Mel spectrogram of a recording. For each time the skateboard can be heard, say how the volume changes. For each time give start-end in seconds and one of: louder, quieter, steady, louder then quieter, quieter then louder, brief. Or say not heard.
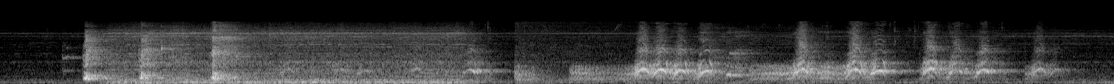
not heard.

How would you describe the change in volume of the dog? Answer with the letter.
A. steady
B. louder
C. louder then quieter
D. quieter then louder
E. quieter
B.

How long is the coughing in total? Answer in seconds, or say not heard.
3 s.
